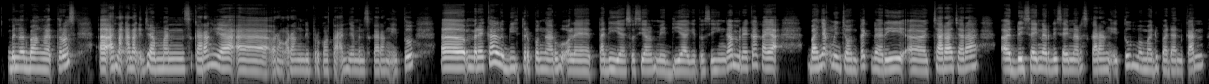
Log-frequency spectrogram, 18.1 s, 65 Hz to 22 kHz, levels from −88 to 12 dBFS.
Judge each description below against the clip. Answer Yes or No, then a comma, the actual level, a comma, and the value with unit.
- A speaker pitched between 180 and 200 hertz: Yes, high, 190 Hz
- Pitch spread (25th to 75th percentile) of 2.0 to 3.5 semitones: Yes, average, 3.0 semitones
